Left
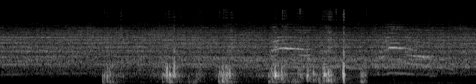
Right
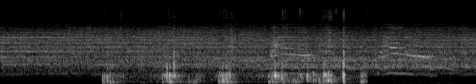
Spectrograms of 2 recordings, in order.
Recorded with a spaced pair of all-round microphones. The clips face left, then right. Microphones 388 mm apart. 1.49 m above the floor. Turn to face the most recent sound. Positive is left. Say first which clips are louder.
# even
turn(degrees=10)  # may be behind; listen again after turning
